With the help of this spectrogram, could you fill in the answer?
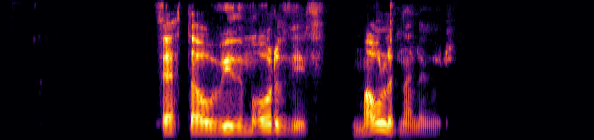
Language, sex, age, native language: Icelandic, male, 20-29, Icelandic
